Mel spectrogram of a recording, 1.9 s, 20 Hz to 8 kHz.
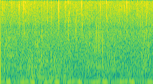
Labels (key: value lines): label: biophony
recorder: SoundTrap 300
